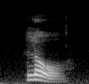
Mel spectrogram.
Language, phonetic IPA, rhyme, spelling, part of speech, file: Hungarian, [ˈloː], -loː, ló, noun, Hu-ló.ogg
- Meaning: 1. horse 2. knight 3. pommel horse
